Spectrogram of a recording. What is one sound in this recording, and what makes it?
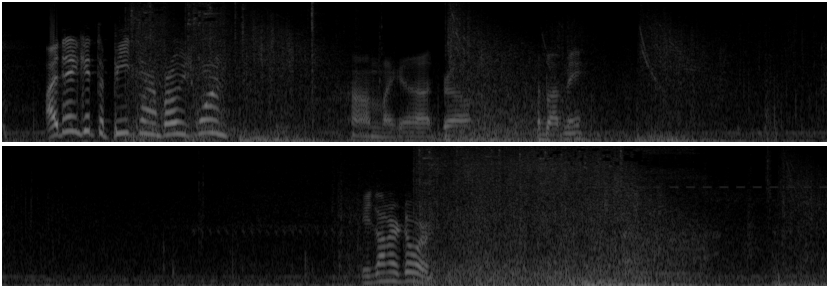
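Gunfire from a video game rattles in short bursts.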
